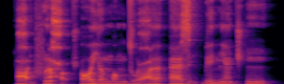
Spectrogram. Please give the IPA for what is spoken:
ʕ ḭ f ə̃ ħ ɔ̰ t͡ʃʼ ɔ j ə m ɔ m d u ʕ ɜ | æ z ḭ ɓ ɪ nʲ æ̃ t͡ʃʼ ĩ

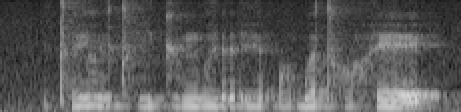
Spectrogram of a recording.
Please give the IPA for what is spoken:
tʼ e̤ lʲ ɔ̤ tʰ i̤ kʲ o̤ ŋʷ e̤ r e̤ | ɔ̤ b ə tʰ ɔ̤ h e

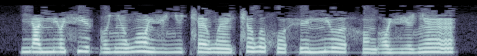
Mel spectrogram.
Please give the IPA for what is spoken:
j a mʲ ɔ fʲ ø ɡ ɔ ʎ ə̃ w ɔ̃ vʲ ə ʎ i c ɛ w ɛ̃ c ə w ə χʷ ɛ h y mʲ o ə̯ h ɔ̃ ɡ ɔ vʲ ɜ ʎ ɛ̃

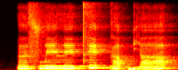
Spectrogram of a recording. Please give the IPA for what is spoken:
ə˧ s w e˧ l e˧ t̪ʰ e˦ ʔ ɡ a˨ ʔ b j a˨˦

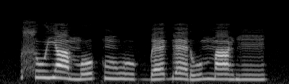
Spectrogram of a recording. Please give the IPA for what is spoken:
s u˦ j ã˦˨ m o˨˦ k ũ˧ w u˨ ɡ͡b ɛ˨˦ ɡ ɛ˦˨ ɾ u˨˦ m ã˦ ɡ ĩ˧

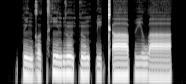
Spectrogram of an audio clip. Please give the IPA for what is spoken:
p ĩ˨ ɡ o˨ tʰ ĩ˦ d ũ˦˨ t ũ˦ k͡p i˨ kʼ aː˦ p i˦ w aː˦

